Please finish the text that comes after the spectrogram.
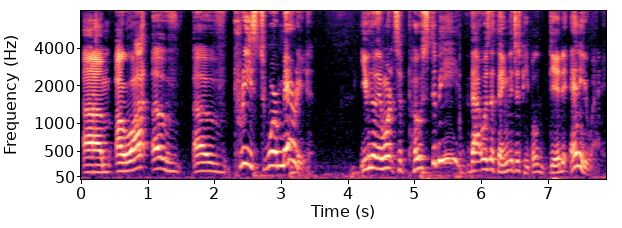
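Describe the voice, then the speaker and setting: Halting man explaining casually. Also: fairly high pitch, big pitch swings, darkish tone. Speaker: live stream host. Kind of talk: casual book review talk, explanatory.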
